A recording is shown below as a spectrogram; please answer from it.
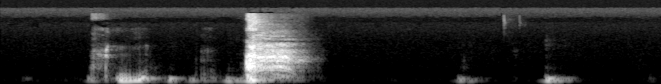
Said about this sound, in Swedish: Hostar för dramatisk effekt.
